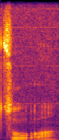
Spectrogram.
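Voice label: "zuo", Mandarin Chinese, tone 3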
